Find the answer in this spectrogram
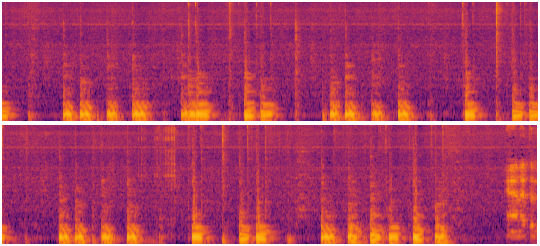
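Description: Electric bass guitar playing a bridge that moves from C to A minor, in short groups of plucked notes with brief gaps between them, and a pause near the end. Recorded through a camera microphone.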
